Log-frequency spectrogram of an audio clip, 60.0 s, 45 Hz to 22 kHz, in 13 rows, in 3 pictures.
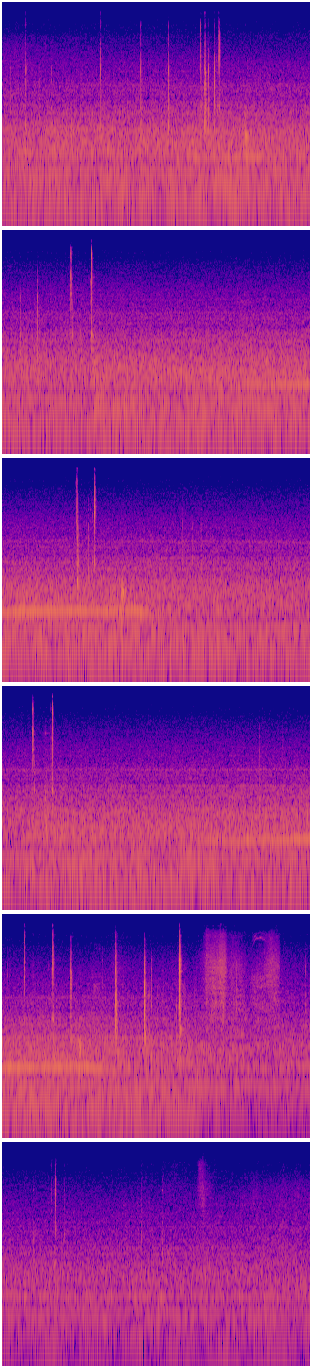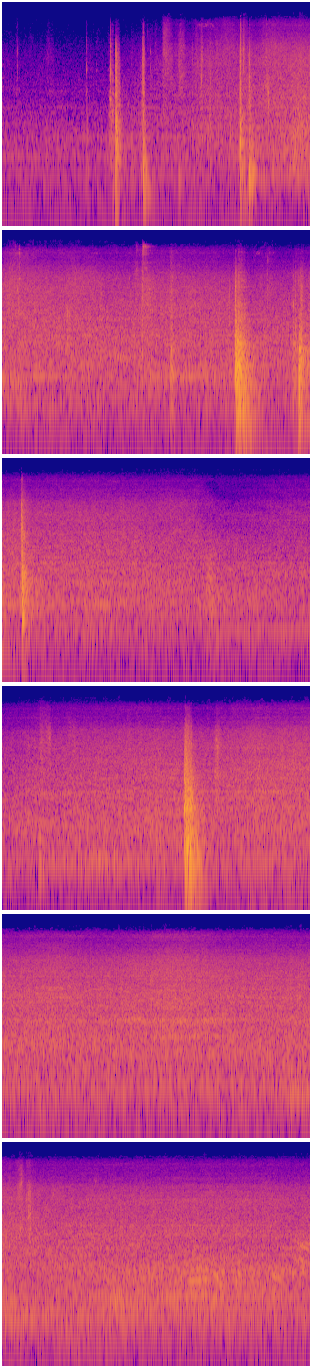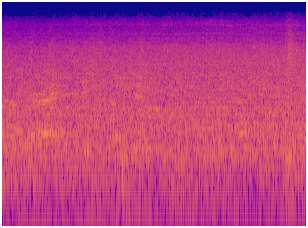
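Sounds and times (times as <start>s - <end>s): showroom background noise: 0.1s - 60.0s
loud thump: 44.3s - 44.7s.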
